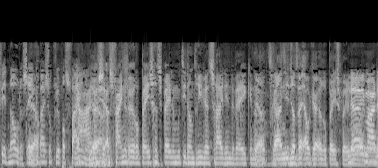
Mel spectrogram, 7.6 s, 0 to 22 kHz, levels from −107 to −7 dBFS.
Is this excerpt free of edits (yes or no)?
no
